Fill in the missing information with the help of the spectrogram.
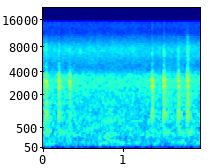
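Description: A young black bamboo (bambu wulung) culm is knocked seven times, in a quick group of three and then a group of four, giving short, dry, high clicks that die away almost at once. It sounds duller and less ringing than a mature culm, which marks it as young and lower in quality.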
